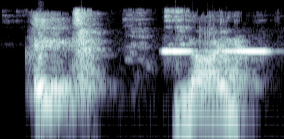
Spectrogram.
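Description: A man's voice counting out moves aloud, with a thin, steady high tone starting a little past the middle and running on past the end.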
